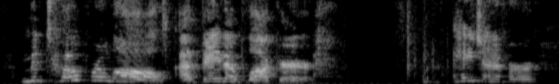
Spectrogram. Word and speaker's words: metoprolol: when people mispronounce this drug how would you pronounce this drug and what's that drug oh metatopalon it's metoprolol a beta blocker hey jennifer you know when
